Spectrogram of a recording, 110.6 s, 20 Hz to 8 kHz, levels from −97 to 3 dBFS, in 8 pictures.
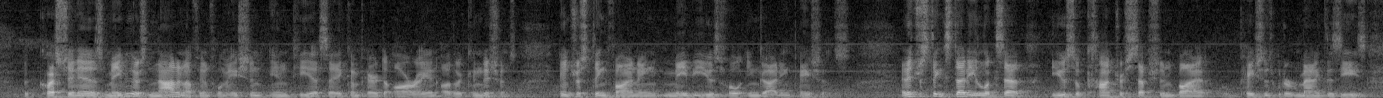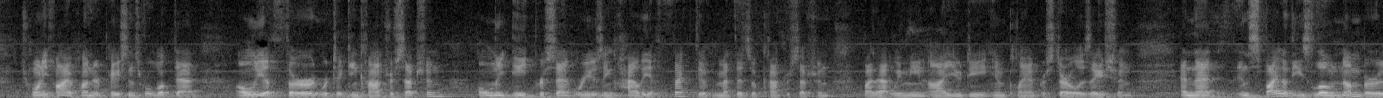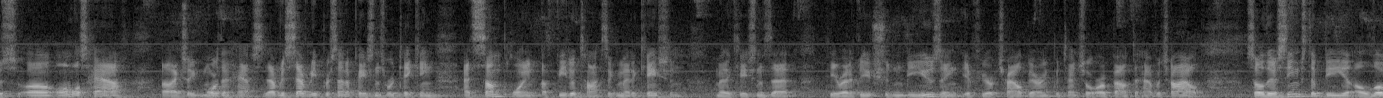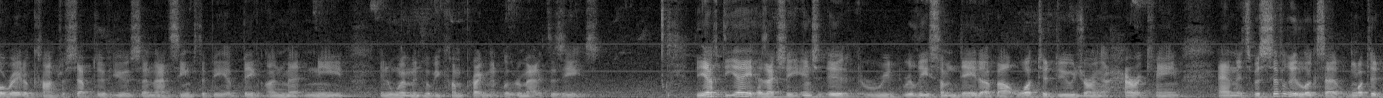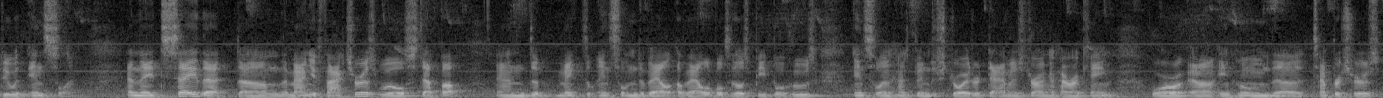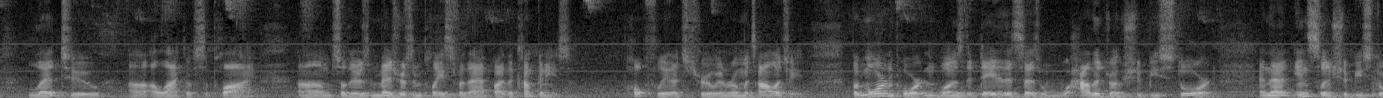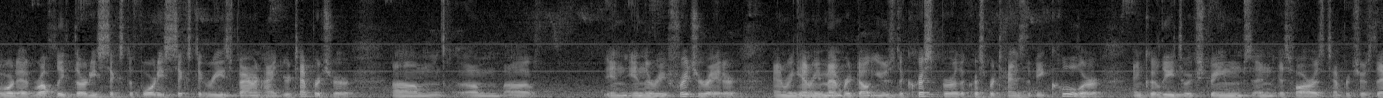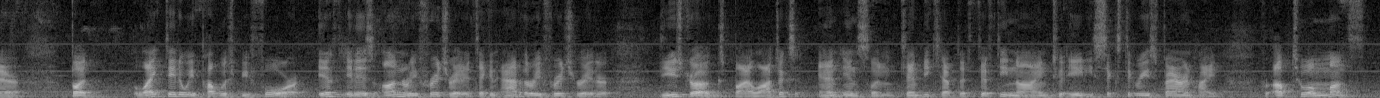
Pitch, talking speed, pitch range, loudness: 110 Hz, 170 wpm, 100-120 Hz, -31 LUFS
